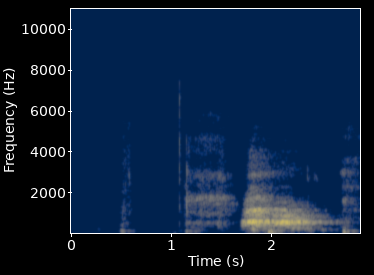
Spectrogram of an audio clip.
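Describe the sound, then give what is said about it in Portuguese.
A pet dog barks: a couple of short, soft yips build into one louder, drawn-out bark before another brief yelp at the end, with no talking over it. “meu cachorro de novo.”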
